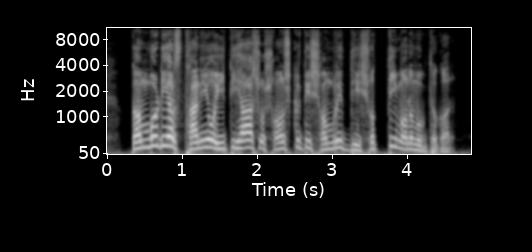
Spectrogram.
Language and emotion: Bengali, surprised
